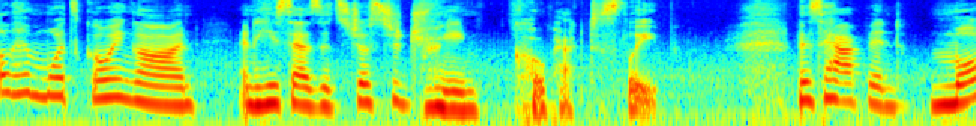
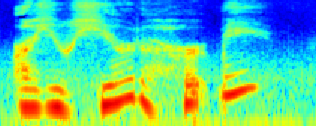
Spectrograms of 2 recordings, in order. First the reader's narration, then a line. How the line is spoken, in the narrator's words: Finding I can whisper, I softly say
